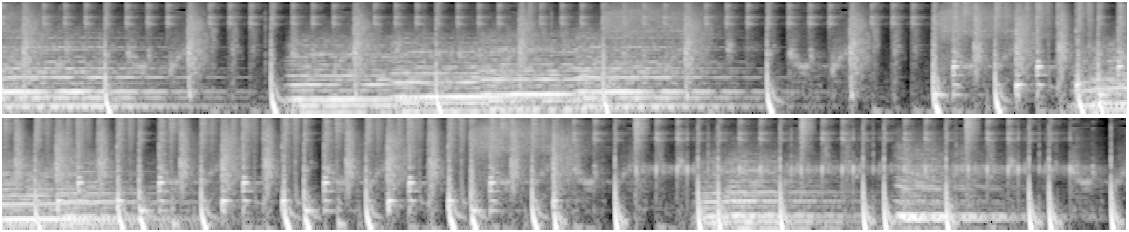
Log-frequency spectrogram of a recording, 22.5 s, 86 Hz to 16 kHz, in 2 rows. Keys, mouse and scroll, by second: 0.5 click, 1.5 ctrl+8, 1.7 ctrl+middle click, 2.0 scroll up 1, 2.3 click, 3.5-4.3 typing, 4.2 click, 4.3 middle click, 4.7 click, 5.7 middle click, 6.1 click, 6.5 middle click, 7.9 click, 8.1 middle click, 8.5 click, 8.8 middle click, 10.5 click, 11.4 ctrl+8, 11.6 scroll up 1, 11.8 ctrl+middle click, 12.0 scroll down 1, 12.2 ctrl+middle click, 12.3-12.7 scroll up 2, 12.5 ctrl+middle click, 12.8 ctrl+middle click, 13.1 click, 13.2 scroll down 1, 14.6 click, 17.0 Escape, 17.2 click, 17.6-18.5 typing, 18.5-18.9 scroll up 2, 18.7 ctrl+middle click, 19.4 ctrl+middle click, 19.8 click, 19.8-21.3 typing, 20.5 click, 21.1 click, 21.3 scroll up 1, 21.7 ctrl+middle click, 21.9 scroll down 1, 22.1 ctrl+middle click.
